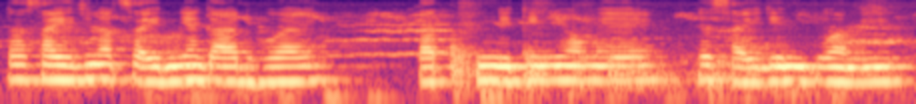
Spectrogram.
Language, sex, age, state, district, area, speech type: Assamese, female, 60+, Assam, Dibrugarh, urban, spontaneous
